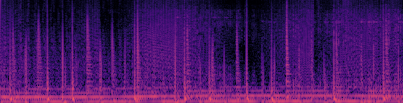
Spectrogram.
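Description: Improvised electronic music from analog synthesizers: a steady low drone under quick, uneven clicks and short percussive hits.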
